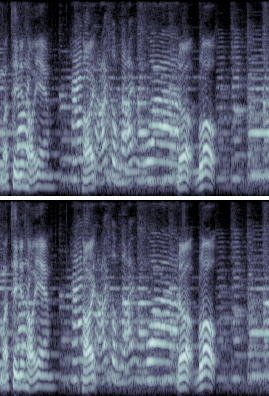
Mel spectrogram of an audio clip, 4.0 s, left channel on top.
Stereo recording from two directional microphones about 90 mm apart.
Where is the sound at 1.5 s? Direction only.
25° left (ahead or behind).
